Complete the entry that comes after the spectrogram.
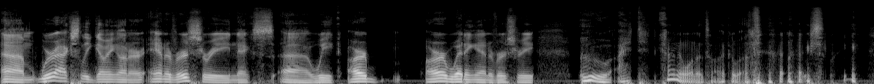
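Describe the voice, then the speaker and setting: At a moderate pace, a man speaks at a medium pitch. His intonation shows ordinary pitch variation. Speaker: podcast host. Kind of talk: casual chat. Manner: radio announcer style delivery.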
